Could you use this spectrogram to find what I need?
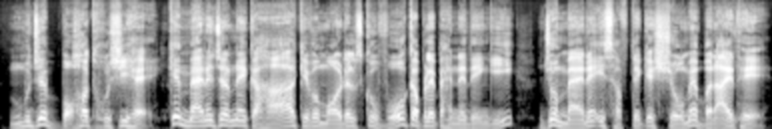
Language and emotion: Urdu, happy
